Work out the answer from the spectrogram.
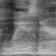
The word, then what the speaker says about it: Wisner: Amber Wisner, it's Whisner apparently is the correct pronunciation.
